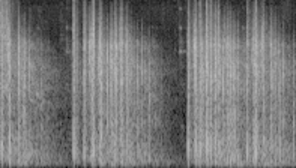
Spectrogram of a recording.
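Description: Rapid bursts of gunfire at a shooting range, loud and close, with dense volleys of sharp cracks in two main strings separated by a brief pause.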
